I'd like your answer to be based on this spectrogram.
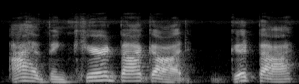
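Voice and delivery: loud, high declaration on the run; acted parting shout. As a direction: call it back emphatically while fleeing. Panicked runner shouts back farewell.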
